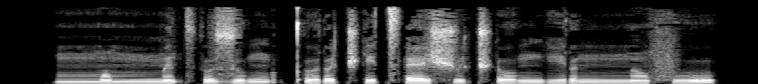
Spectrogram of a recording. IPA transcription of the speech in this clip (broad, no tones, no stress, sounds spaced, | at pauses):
mː ɔ̃ mː ɛ̃ t͡sʼ u z u ŋ ɔ kʼ ʊ ɾ o t͡ʃʼ i t͡sʼ ɛ ʃ u t͡ʃʼ o ŋ i ɾ ʊ nː ɔ̃ f u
